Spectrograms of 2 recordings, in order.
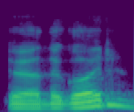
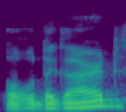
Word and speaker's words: Ødegaard: And there's also another guy named Ødegaard, not Odegaard.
